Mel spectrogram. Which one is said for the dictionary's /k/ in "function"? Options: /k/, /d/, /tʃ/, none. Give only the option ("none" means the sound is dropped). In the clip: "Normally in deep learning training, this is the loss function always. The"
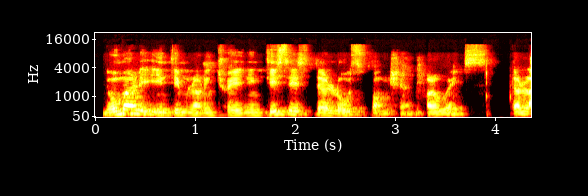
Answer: /k/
